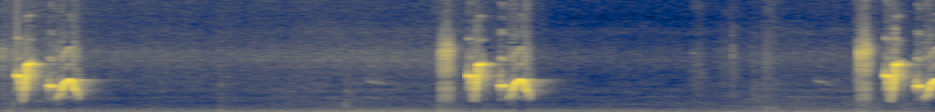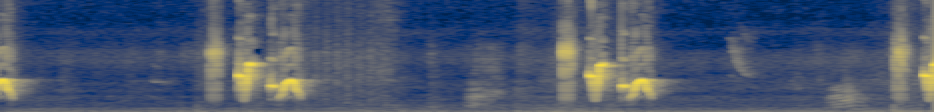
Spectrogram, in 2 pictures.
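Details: Lively orange-headed thrush song: crisp, high, tightly grouped chirps in threes, repeated roughly every one and a half to two seconds, with little else heard beyond a faint low hum.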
